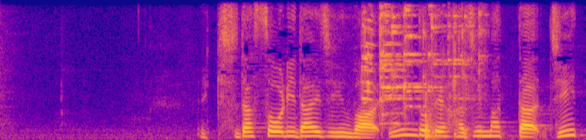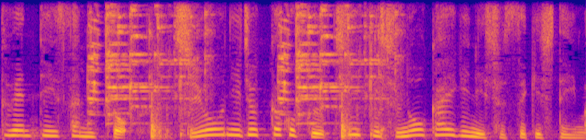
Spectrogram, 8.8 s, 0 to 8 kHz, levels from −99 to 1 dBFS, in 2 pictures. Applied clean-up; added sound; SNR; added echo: none; Shatter; 3 dB; none.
